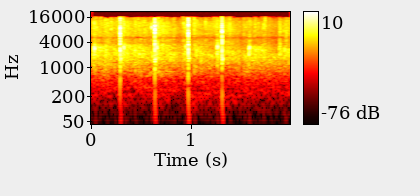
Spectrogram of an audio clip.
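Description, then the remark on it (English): An audience applauds as a clap offering to the Lord on Christmas Day, with sharp claps landing in a steady rhythm about three per second over a softer bed of scattered clapping. The applause is fairly quiet, and no one speaks. “Come on, somebody give the Lord a clap offering because he's got a new season for you.”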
